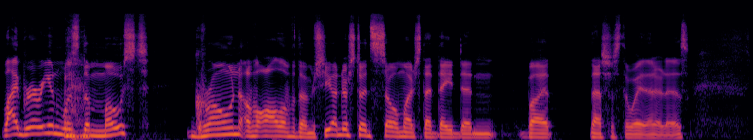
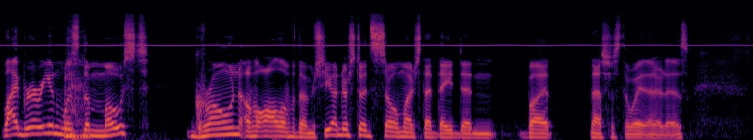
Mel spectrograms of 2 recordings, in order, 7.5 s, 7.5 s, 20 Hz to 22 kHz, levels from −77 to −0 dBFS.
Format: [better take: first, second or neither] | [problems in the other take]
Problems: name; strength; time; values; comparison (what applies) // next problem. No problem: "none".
first | high-pitched whine; noticeable; throughout; 6 kHz, 15 dB below the speech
